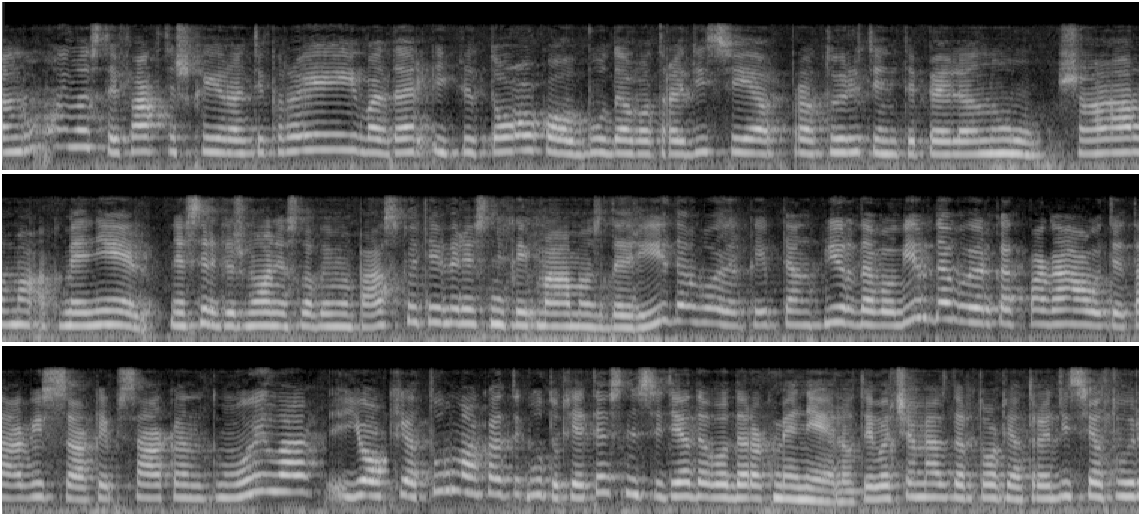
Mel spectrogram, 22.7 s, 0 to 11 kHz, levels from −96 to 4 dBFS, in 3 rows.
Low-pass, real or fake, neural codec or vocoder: 7.2 kHz; fake; codec, 16 kHz, 4 kbps, FunCodec, trained on Chinese and English, 50 frames a second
